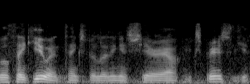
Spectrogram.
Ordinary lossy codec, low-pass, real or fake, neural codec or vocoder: Opus, 16 kbps; 7.2 kHz; real; none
